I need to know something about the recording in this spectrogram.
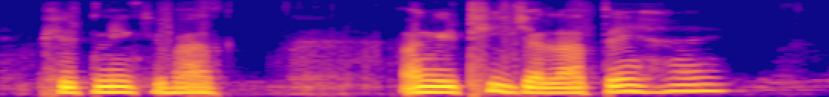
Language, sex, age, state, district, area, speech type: Hindi, female, 60+, Uttar Pradesh, Chandauli, urban, spontaneous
